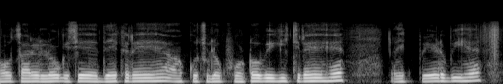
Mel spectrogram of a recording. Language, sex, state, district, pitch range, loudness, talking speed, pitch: Hindi, male, Jharkhand, Ranchi, 140-150 Hz, -14 LUFS, 225 wpm, 145 Hz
